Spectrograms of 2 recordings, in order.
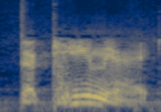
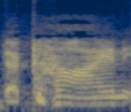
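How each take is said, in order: First: The last syllable does not rhyme with spine. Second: The last syllable rhymes with spine. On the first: The speaker calls it wrong. "We accidentally or stupidly pronounced it. I can't even remember. I think we called it Dakine" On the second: The speaker calls it right. "it rhymes with spine"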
